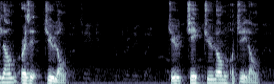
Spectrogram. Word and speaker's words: Geelong: will be doing that it's in victoria okay julo am i just so even then i'm saying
